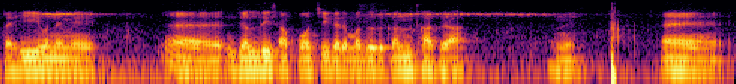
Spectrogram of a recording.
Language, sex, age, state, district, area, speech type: Sindhi, male, 60+, Gujarat, Kutch, urban, spontaneous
